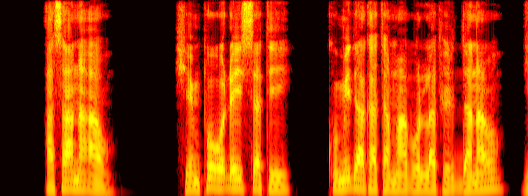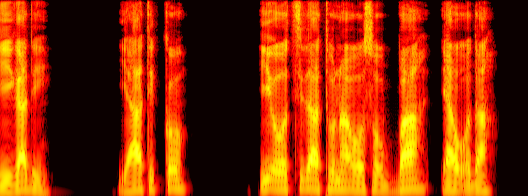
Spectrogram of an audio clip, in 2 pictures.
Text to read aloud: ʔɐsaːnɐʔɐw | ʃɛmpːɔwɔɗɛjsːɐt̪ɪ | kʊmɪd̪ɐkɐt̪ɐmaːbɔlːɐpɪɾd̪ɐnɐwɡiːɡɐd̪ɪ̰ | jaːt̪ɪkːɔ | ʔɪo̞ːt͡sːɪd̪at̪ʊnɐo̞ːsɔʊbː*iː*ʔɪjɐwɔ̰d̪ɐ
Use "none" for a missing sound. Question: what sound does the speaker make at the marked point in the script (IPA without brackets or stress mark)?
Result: aː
